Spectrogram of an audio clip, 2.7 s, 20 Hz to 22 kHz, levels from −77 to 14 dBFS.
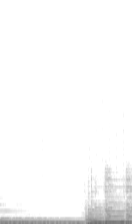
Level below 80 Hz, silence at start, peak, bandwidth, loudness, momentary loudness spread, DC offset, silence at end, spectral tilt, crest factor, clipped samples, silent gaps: -64 dBFS; 0 s; -22 dBFS; 9.4 kHz; -36 LUFS; 11 LU; under 0.1%; 0 s; -8 dB/octave; 14 dB; under 0.1%; none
